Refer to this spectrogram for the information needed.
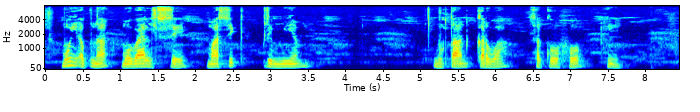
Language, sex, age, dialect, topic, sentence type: Magahi, male, 31-35, Northeastern/Surjapuri, banking, question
